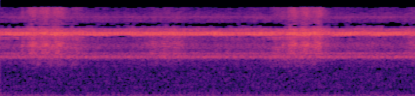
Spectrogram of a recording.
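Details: Cricket chirping forms a sustained piercing trill, swelling briefly at the start and near three seconds, over faint low background noise.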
